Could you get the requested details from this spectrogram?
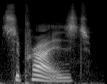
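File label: "surprised", US English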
